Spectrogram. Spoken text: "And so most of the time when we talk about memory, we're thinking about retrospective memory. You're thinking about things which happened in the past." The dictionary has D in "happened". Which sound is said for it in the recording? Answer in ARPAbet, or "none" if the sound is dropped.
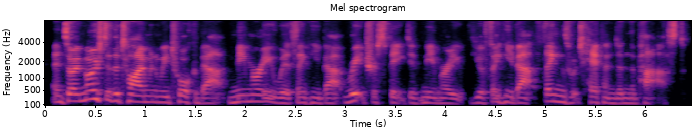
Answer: D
